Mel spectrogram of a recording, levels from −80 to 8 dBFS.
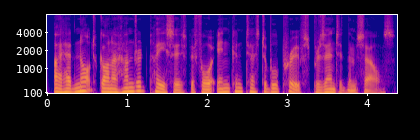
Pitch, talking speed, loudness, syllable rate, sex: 120 Hz, 165 wpm, -19 LUFS, 5.7 syllables/s, male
